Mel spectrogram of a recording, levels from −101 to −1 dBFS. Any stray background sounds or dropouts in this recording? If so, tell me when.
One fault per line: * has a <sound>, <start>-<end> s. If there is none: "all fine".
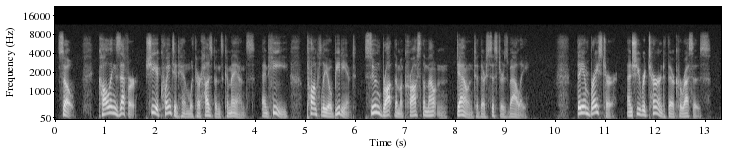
all fine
